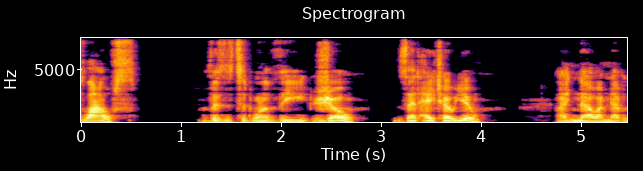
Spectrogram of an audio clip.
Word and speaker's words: Zhou: Chow, there we go. The Chow Dynasty. So ZH and Q are both pronounced CH in Chinese.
